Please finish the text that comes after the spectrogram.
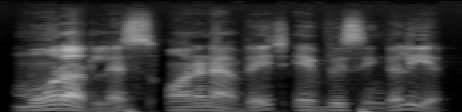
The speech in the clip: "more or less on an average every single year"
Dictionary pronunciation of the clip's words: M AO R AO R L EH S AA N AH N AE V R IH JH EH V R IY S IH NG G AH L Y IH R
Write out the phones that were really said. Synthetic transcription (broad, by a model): M AO R AO R L EH S AA N AH N AE V R IH JH EH V R IY S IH NG G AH L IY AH R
